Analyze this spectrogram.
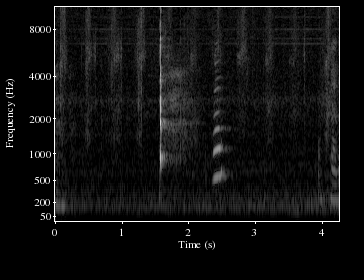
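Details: Newborn hiccuping while being bounced: a single sharp hiccup in a quiet room, followed by a brief infant squeak; newborn hiccups.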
